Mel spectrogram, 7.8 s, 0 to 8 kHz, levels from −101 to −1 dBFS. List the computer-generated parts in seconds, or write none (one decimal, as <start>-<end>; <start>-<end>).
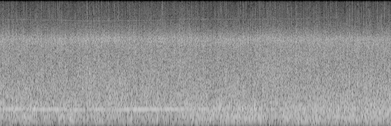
none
